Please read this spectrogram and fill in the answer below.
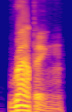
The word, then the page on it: wrapping: British English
